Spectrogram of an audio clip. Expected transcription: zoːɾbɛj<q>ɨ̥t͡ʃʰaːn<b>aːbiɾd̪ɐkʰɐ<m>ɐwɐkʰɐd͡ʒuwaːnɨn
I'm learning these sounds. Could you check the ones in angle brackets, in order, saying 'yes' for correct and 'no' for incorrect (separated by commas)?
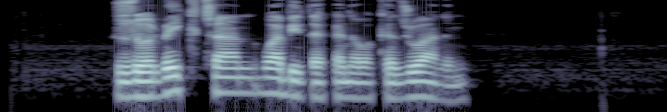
no, no, no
